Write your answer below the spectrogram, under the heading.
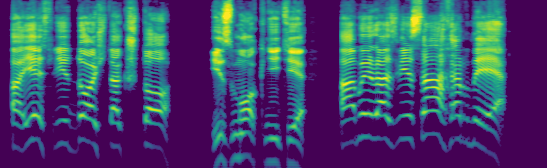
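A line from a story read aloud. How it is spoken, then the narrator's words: Protesting shouts. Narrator (Russian): колонисты протестовали против наших страхов и кричали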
